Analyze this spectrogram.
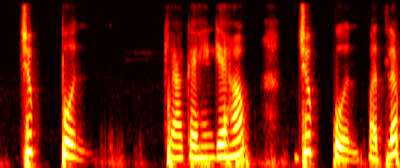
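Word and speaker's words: じゅっぷん: और देखो इसका मीनिंग, जुप्पुन, जुप, ये देखो ये जो चू छोटा है इससे पू का डबल उच्चार होता है और ये क्या है? जू बूंद मतलब इनफ, जू बूंद इनफ। इसमें उच्चारण से गड़बड़ हो सकता है और आपको ये अच्छे से रीड करेंगे तो उच्चारण में गड़बड़ नहीं होगा। जैसे जुप्पुन मतलब 10 मिनट्स और जुबुन मतलब इनफ।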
